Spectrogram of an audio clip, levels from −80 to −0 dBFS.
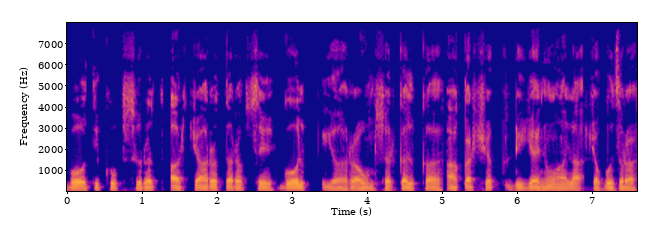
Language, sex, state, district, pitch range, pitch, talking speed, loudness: Hindi, male, Uttar Pradesh, Ghazipur, 95-105 Hz, 100 Hz, 135 wpm, -23 LUFS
